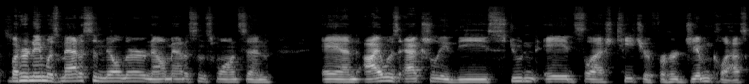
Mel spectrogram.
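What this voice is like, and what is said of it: Slight northern Minnesota accent. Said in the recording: “my northern Minnesota. I grew up 10 miles from Canada, but near Manitoba, about 100 miles from Winnipeg. You maybe can hear it in my voice... A touch.”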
